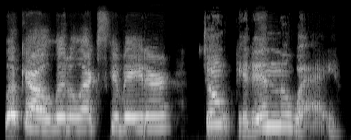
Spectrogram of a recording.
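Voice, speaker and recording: A mother reading a children's picture book aloud, with sing-song storytelling and drawn-out sound words. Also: sits high, fairly bright tone. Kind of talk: children's read-aloud with questions.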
